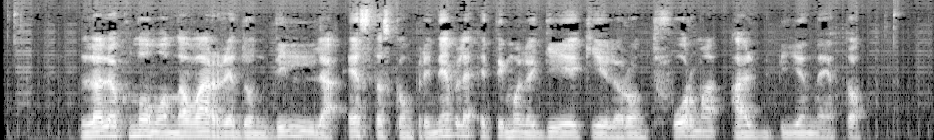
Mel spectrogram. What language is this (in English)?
Esperanto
